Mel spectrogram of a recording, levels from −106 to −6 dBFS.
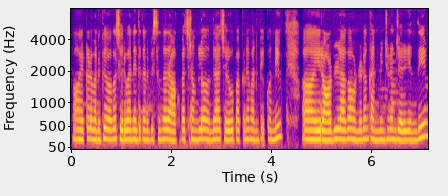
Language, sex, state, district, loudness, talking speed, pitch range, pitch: Telugu, female, Telangana, Hyderabad, -16 LUFS, 165 wpm, 205-215 Hz, 210 Hz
